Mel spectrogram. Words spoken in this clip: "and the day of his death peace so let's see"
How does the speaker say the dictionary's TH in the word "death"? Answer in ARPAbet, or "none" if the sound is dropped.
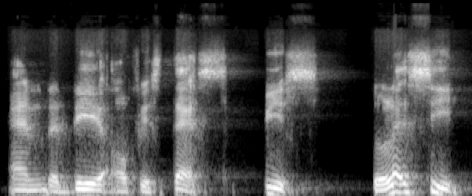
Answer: S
